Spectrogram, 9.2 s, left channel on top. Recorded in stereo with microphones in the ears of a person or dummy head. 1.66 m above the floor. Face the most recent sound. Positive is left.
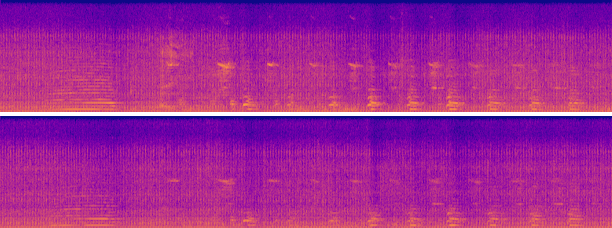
turn(degrees=-5)  # may be behind; listen again after turning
